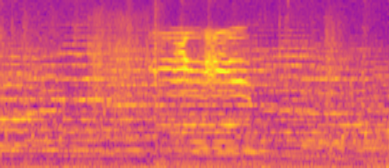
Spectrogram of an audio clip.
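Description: In Monster Hunter Generations, a Prowler cat meows in drawn-out, plaintive calls over a dense, steady backdrop of game music.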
